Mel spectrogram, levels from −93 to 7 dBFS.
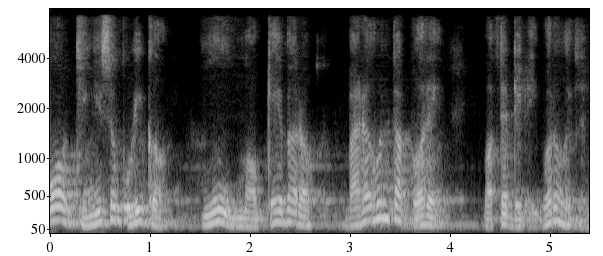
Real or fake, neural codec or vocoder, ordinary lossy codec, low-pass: fake; codec, 16 kHz, 1.1 kbps, Voila-Tokenizer; MP3, 64 kbps; 7.2 kHz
